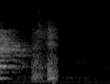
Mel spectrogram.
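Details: Female pet cat sulking and complaining after being told she will get no massage; a short harmonic meow, bright and nasal at first, then two brief breathy bursts that cut off abruptly into near-silence.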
